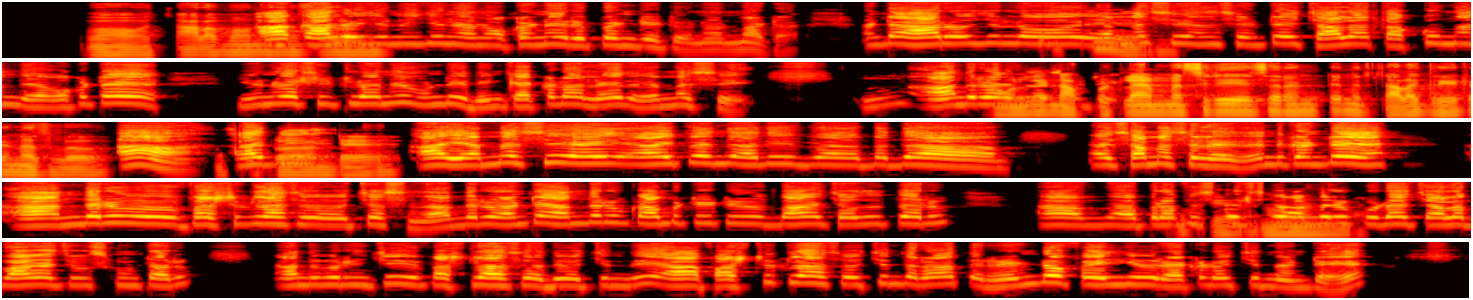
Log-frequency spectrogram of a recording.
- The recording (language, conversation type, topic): Telugu, podcast, విఫలమైన ప్రయత్నం మిమ్మల్ని ఎలా మరింత బలంగా మార్చింది?
- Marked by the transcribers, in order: in English: "వావ్!"; in English: "ఎంఎస్‌సీ"; in English: "యూనివర్సిటీలోనే"; in English: "ఎంఎస్‌సీ"; in English: "యూనివర్సిటీ"; in English: "ఎంఎస్‌సీ"; tapping; in English: "ఎంఎస్‌సీ"; in English: "ఫస్ట్"; in English: "కాంపిటీటివ్"; in English: "ఫస్ట్"; in English: "ఫెయిల్యూర్"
